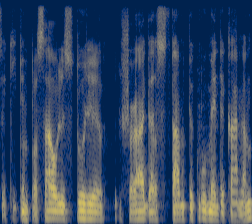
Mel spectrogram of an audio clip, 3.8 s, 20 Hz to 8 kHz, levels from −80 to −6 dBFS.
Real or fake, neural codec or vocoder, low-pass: fake; codec, 44.1 kHz, 2.6 kbps, SNAC; 7.2 kHz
